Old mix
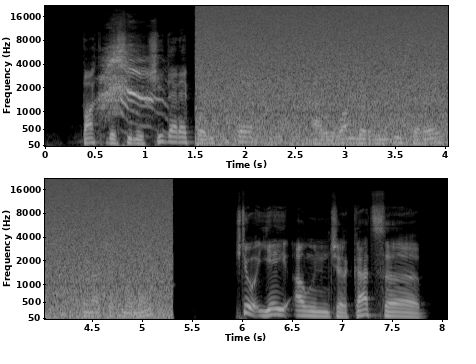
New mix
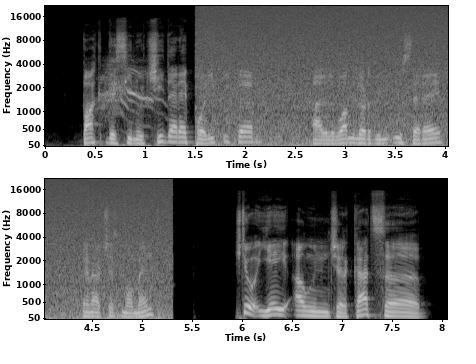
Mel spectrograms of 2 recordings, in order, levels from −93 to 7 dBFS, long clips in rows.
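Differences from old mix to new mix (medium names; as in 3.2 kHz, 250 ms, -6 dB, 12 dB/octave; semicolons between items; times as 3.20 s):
speech +11.5 dB; first sound: add distance through air 390 m; master: remove high-pass 75 Hz 12 dB/octave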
